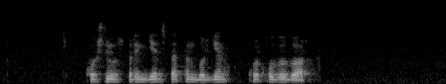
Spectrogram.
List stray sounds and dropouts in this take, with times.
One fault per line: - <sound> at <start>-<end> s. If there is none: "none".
none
